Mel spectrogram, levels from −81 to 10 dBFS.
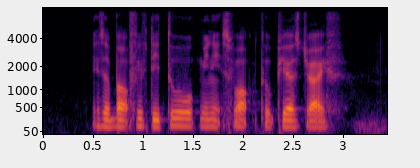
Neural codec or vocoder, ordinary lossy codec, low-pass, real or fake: none; Opus, 64 kbps; 7.2 kHz; real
